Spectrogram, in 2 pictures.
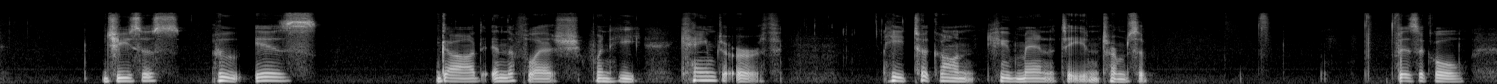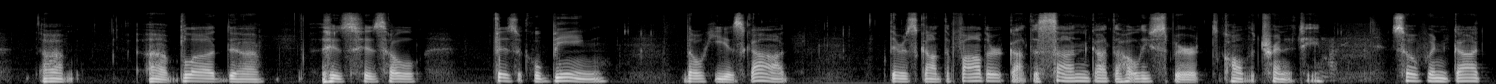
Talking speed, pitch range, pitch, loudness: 100 wpm, 130-160 Hz, 145 Hz, -18 LUFS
